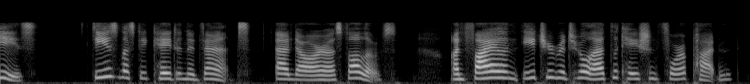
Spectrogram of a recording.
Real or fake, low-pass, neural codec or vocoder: fake; 7.2 kHz; codec, 16 kHz, 0.5 kbps, FunCodec, trained on Chinese and English, 25 frames a second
